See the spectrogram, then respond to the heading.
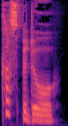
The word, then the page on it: cuspidor: British English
